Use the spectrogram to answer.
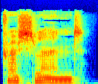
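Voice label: "crash land", English, British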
